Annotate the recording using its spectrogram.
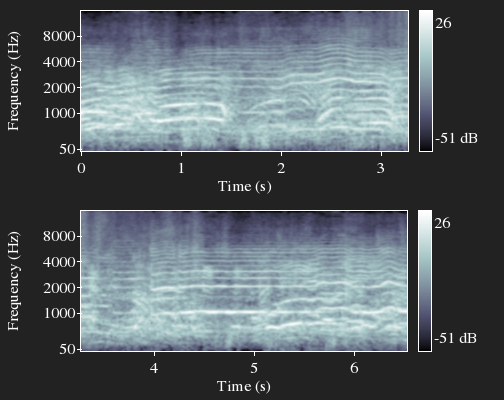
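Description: High voices singing kiyari, the Suwa festival work chant, in long drawn-out, wavering notes over crowd noise. Several voices overlap.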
